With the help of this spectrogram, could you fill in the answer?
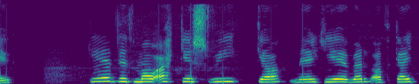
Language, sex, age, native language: Icelandic, male, 11, Icelandic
